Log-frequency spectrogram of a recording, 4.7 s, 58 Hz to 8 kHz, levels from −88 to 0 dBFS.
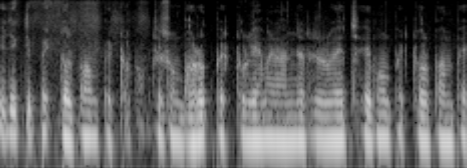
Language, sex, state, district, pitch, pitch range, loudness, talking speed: Bengali, male, West Bengal, Kolkata, 135 Hz, 135-145 Hz, -25 LUFS, 220 wpm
